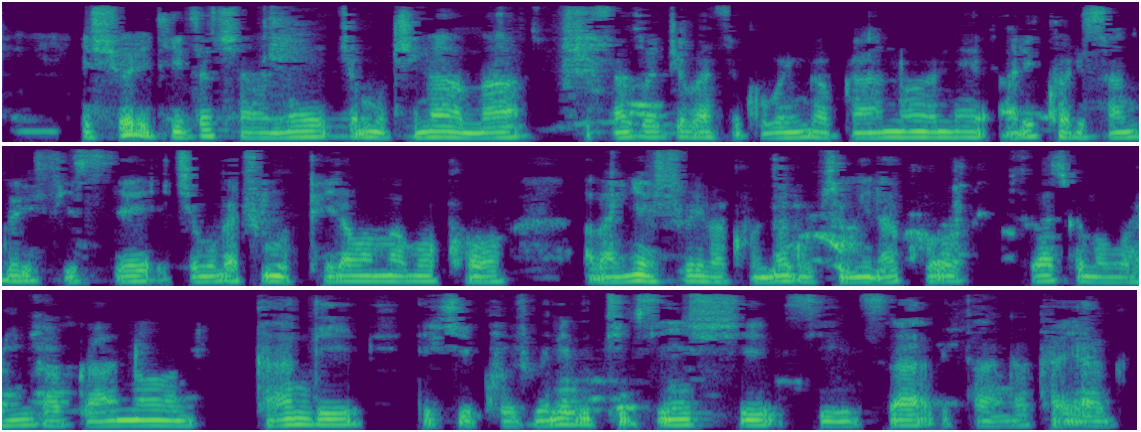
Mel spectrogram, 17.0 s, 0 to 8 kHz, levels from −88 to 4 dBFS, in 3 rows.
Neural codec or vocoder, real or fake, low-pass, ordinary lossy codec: codec, 44.1 kHz, 7.8 kbps, Pupu-Codec; fake; 7.2 kHz; MP3, 32 kbps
